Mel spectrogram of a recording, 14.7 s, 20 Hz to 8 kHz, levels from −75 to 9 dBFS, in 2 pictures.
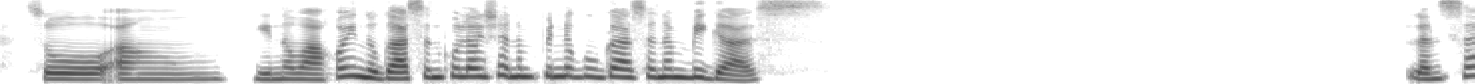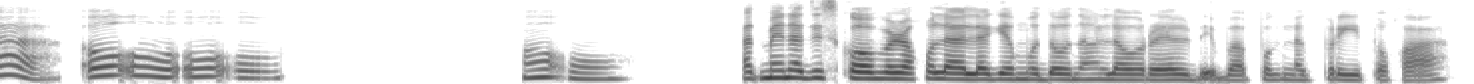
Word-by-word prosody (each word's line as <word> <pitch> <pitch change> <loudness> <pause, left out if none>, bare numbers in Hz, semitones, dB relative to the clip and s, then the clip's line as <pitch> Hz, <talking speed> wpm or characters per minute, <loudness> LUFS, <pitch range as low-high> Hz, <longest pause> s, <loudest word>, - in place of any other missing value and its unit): So, 205 -1 +1
ang 200 +1 -6 0.2
ginawa 200 -1 0
ko, 300 +10 -1
hinugasan 255 0 +4
ko 305 - 0
lang 300 - +4
siya 320 +1 -1
ng 295 0 +2
pinaghugasan 290 -2 0
ng 280 - +5
bigas. 210 -6 -2 2.9
Lansa? 230 - -2
Oo, 320 -1 0
oo. 255 -5 -5 1.2
Oo. 220 -6 -4 0.6
At 230 - -1
may 255 +1 +4
na-discover 235 -3 +4
ako, 215 +2 +1
lalagyan 200 -2 +4
mo 195 0 -3
daw 200 - +2
ng 195 0 -4
laurel, 185 -1 +1
'di - - -3
ba, 175 -1 -4
'pag 190 -1 -7
nagprito 180 0 -5
ka? 185 +3 -6
220 Hz, 120 wpm, -22 LUFS, 200-275 Hz, 2.9 s, ng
